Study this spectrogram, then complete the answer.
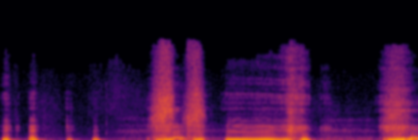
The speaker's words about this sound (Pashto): ژاړه مه، او نه ژړه هم کومه ګټه ورته کوي.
